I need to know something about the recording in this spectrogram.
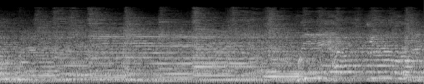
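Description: Live band music with guitar, recorded from the audience in a large concert hall.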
